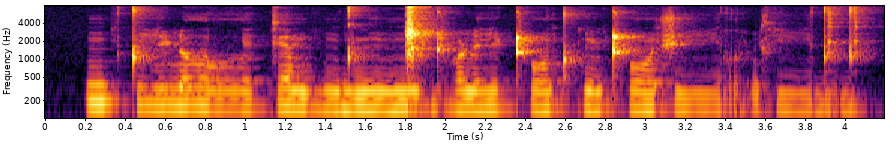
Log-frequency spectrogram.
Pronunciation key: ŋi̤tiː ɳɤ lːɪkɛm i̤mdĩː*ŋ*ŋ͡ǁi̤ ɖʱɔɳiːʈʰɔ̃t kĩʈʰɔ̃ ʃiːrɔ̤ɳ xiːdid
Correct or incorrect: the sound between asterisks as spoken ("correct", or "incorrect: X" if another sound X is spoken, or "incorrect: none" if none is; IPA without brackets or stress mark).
correct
